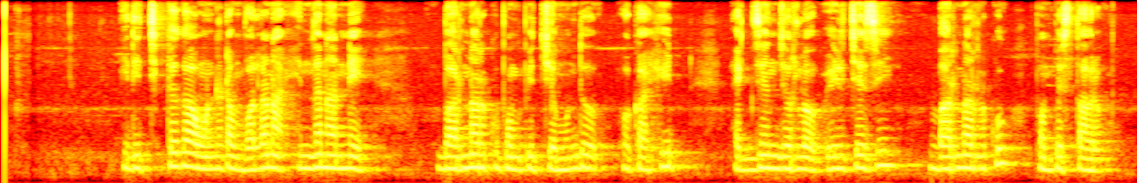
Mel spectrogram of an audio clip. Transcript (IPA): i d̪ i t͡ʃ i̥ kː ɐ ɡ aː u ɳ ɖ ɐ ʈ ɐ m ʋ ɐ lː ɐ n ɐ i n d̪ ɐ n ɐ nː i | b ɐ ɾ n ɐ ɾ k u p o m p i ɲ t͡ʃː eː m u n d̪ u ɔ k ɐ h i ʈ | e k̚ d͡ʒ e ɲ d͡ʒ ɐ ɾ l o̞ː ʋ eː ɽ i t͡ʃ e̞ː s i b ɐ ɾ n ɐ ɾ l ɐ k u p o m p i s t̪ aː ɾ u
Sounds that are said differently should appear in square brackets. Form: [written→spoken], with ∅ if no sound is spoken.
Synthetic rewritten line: i d̪ i t͡ʃ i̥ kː ɐ ɡ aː u ɳ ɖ ɐ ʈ ɐ m ʋ ɐ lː ɐ n ɐ i n d̪ ɐ n ɐ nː i | b ɐ ɾ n ɐ ɾ k u p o m p i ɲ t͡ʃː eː m u n d̪ u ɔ k ɐ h i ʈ | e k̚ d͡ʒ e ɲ d͡ʒ ɐ ɾ l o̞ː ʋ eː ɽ i t͡ʃ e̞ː s i b ɐ ɾ n ɐ ɾ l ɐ k u p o m p i s t̪ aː ɾ u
